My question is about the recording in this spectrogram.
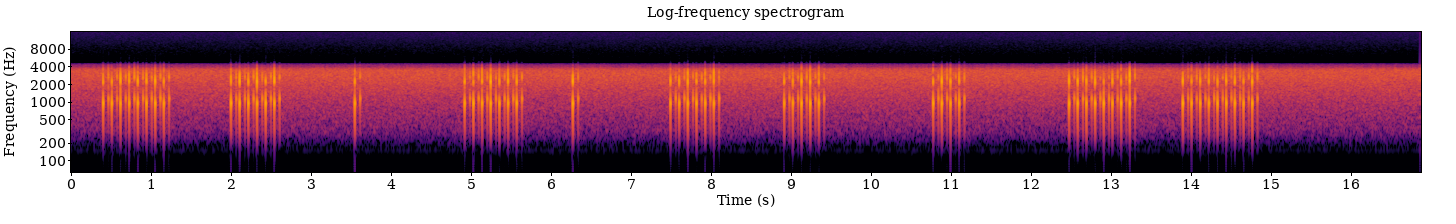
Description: Pulse dialling, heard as clicks on a phone line, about 9 pulses a second, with phone line noise. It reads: 8 6 1 7 1 6 5 4 8 9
